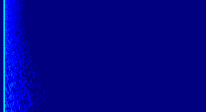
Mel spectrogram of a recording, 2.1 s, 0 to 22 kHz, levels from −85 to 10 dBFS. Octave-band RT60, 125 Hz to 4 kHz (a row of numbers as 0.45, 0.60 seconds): 1.2, 1.2, 1.2, 1.2, 1.0, 0.90 seconds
